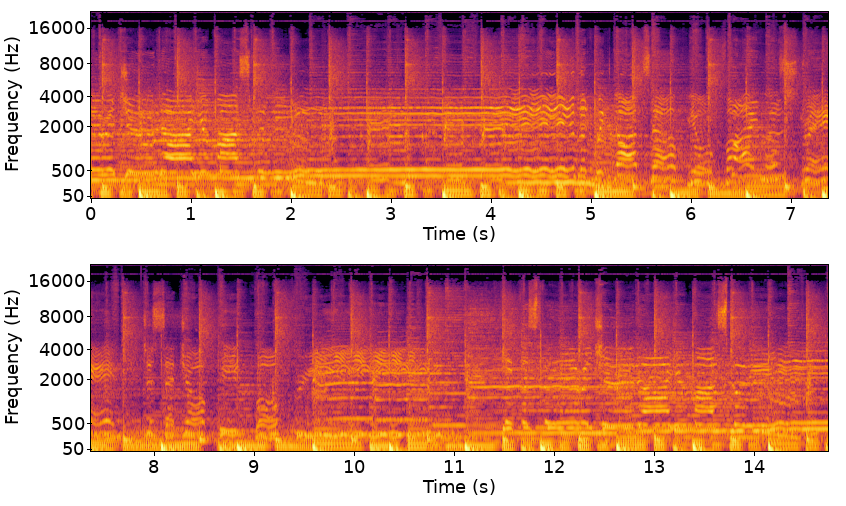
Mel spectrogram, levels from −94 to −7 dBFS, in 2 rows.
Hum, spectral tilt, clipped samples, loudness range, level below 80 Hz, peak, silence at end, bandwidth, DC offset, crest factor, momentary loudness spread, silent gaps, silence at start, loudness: none; -4 dB/octave; under 0.1%; 4 LU; -24 dBFS; -2 dBFS; 0 s; over 20 kHz; under 0.1%; 16 dB; 6 LU; none; 0 s; -18 LUFS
